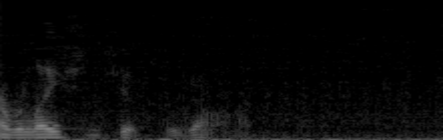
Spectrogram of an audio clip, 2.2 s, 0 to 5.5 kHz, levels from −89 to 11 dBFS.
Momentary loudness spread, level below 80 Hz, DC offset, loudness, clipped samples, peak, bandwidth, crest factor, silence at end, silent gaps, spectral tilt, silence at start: 24 LU; -70 dBFS; under 0.1%; -50 LUFS; under 0.1%; -28 dBFS; 5.4 kHz; 22 dB; 0 s; none; -7.5 dB/octave; 0 s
